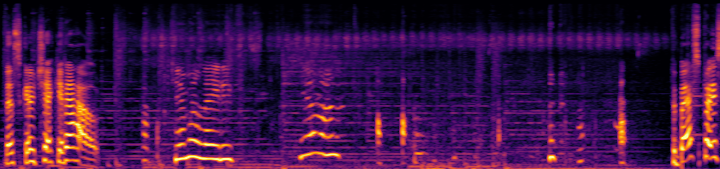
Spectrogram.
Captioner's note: chickens clucking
